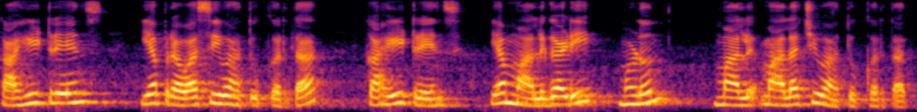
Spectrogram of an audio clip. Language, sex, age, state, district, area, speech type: Marathi, female, 60+, Maharashtra, Pune, urban, spontaneous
